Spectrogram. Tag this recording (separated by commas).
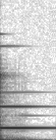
Mallet percussion, Marimba, Percussion, Musical instrument, Music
